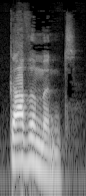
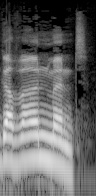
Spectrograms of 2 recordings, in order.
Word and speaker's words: government: and say it correctly it is government government most of the students when they see the word start saying government yes because of the word govern in it of course if it's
